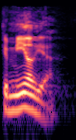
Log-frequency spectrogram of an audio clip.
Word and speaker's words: Gamaliel: What is it? How do you say it? Gamaliel. That's it. I always mess it up.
